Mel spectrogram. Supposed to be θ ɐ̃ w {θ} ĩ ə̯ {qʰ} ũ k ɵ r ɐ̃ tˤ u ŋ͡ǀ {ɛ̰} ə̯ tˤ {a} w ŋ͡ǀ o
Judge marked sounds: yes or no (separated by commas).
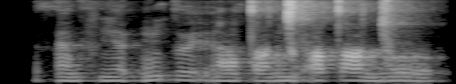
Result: no, no, no, yes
